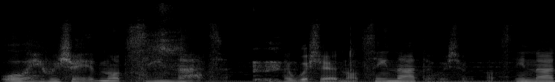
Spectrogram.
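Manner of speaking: repeated high, hushed half-whisper under the breath. Voicing a character who keeps repeating a wish: half-whispering in character. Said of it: "she just keeps whispering that".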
